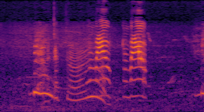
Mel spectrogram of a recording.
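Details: Jungle myna talking in imitation of human speech: drawn-out, voice-like tonal phrases that bend down then rise, a few spaced syllables with short pauses between them.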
